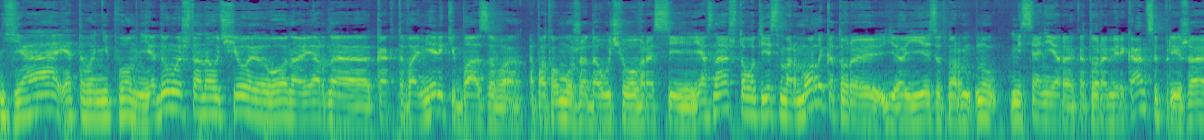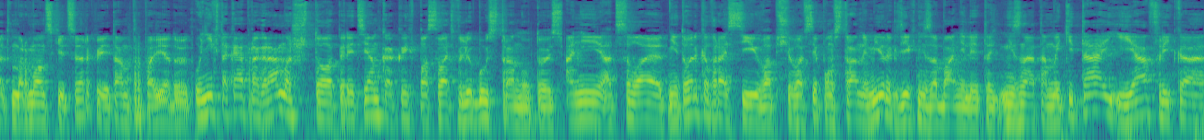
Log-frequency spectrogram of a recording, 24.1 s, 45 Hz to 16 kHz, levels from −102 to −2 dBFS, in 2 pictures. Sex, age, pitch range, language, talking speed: male, 20-39, 100-120 Hz, Russian, 195 wpm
